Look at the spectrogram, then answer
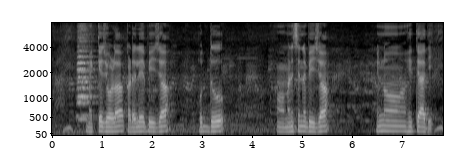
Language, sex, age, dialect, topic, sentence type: Kannada, male, 36-40, Central, agriculture, question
